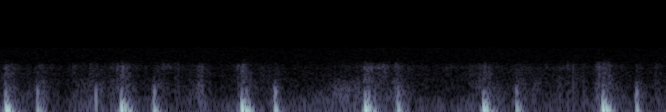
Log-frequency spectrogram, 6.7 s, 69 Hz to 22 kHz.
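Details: Normal heart sounds (S1 and S2): real, unedited bedside recordings from patients with normal cardiac physiology.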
